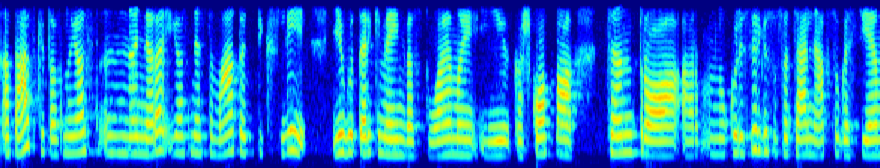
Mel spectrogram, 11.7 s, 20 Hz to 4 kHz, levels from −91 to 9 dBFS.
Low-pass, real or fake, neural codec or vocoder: 3.6 kHz; real; none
